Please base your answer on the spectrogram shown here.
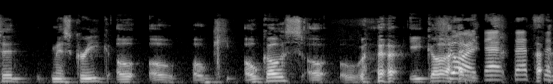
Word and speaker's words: Oikos: It's how do you pronounce it, Miss Greek? Okos? Eco? Sure, that's the name. Oikos.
